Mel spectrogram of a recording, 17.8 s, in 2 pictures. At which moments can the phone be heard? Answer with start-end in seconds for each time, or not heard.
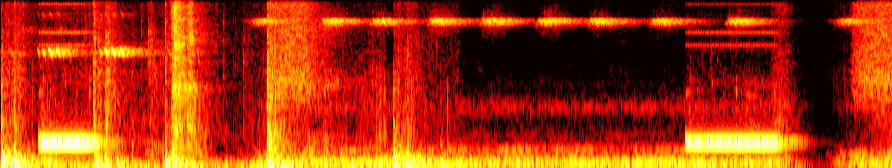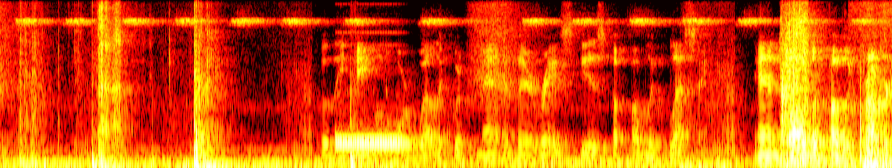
0.3-1.0, 6.8-7.8, 12.2-13.0.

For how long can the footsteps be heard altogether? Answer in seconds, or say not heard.
10 s.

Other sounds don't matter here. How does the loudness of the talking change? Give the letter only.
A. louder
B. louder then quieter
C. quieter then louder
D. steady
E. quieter
A.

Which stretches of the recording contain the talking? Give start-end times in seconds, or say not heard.
12.1-17.7.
